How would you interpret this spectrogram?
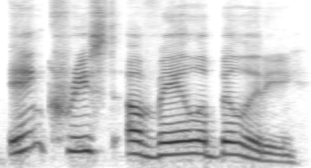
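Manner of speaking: lightly voiced stoned friend, mock disbelief; friend's stoned echo. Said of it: "he stops".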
